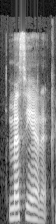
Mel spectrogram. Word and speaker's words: messianic: Messianic. – Messianic. Like you have an anic, but it's it. – A bit of a mess.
